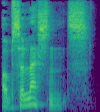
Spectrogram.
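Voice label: "obsolescence", British English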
